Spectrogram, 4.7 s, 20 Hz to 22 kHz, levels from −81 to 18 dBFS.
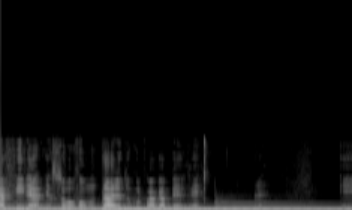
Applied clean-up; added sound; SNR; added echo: none; Piano; -4 dB; none.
